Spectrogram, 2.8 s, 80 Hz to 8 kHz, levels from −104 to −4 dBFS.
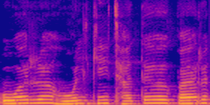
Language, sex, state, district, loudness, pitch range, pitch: Hindi, female, Jharkhand, Sahebganj, -30 LUFS, 220-250 Hz, 235 Hz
